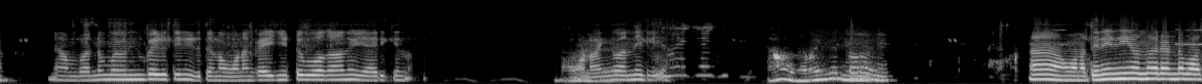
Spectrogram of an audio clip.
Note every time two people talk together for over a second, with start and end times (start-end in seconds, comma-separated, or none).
none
